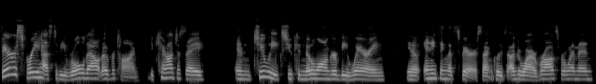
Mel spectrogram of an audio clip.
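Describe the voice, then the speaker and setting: A woman's voice: fairly low pitch, moderate pace, no room sound, lo-fi sound. A woman on a panel discussion, talking earnestly with many fillers. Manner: earnest, filler-heavy, conversational.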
